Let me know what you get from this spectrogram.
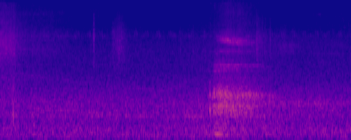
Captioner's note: sigh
